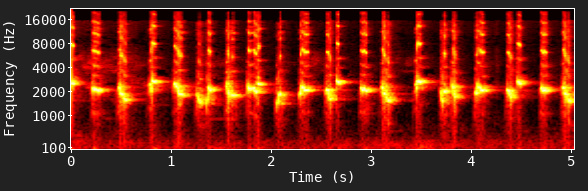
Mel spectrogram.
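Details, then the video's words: Lure song of the yellow-vented bulbul for drawing other bulbuls into singing: a lively string of short liquid, slightly slurred notes, about four every second, clean with no background. "trucukan gacor TARUNG ROPEL PANJANG pancingan trucukan agar bunyi JADIKAN burung trucuk gacor NYAUT"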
